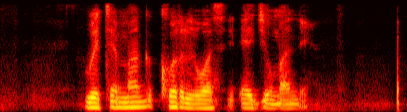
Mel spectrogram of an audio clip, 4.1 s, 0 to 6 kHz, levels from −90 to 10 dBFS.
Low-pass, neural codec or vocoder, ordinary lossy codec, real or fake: 5.4 kHz; codec, 16 kHz, 1.1 kbps, Voila-Tokenizer; none; fake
